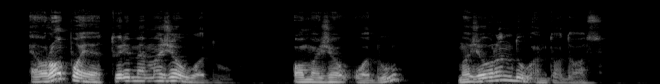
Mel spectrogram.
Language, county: Lithuanian, Tauragė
